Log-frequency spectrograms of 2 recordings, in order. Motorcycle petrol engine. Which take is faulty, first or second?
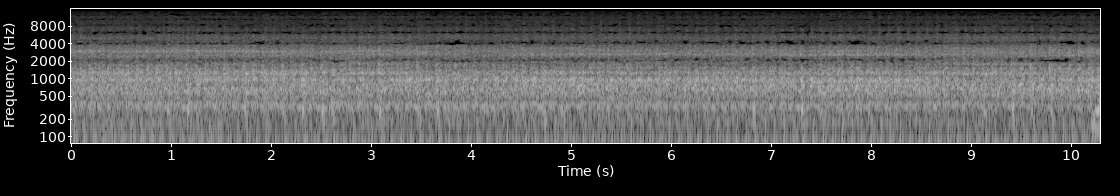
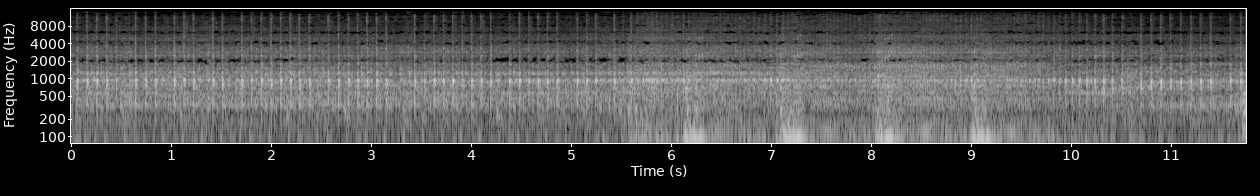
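second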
